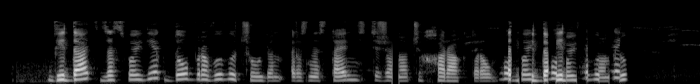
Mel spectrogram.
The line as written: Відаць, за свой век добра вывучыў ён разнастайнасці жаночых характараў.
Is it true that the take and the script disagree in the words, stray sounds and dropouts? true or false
true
